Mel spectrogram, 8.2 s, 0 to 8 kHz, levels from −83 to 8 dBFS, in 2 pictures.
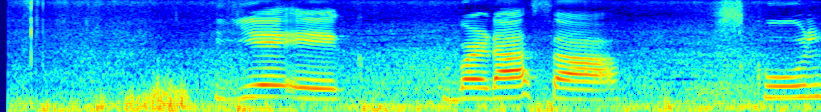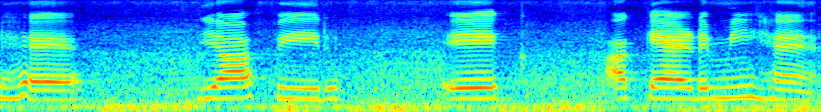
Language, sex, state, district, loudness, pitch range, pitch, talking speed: Hindi, female, Haryana, Rohtak, -17 LUFS, 250-275 Hz, 260 Hz, 80 wpm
